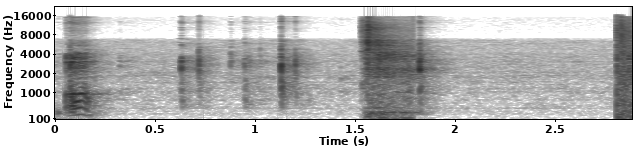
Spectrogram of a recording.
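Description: A wall switch clicks.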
